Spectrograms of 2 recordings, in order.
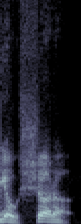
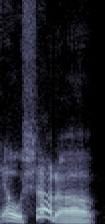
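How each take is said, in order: First: It is said in a harsh, aggressive tone. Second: It is said in a light, joking tone.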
